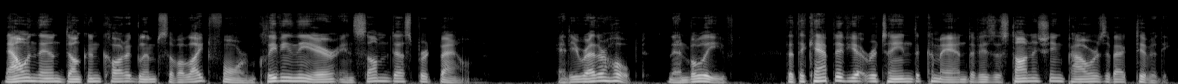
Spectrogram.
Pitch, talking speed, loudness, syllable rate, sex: 120 Hz, 190 wpm, -22 LUFS, 5.8 syllables/s, male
